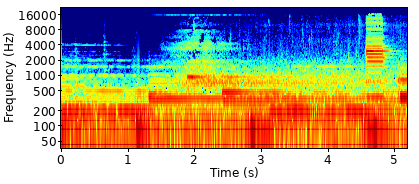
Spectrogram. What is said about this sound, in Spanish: Los faros y el claxon del autobús trajeron a Araceli de vuelta a la realidad, al presente. Aún seguía lloviendo.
